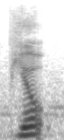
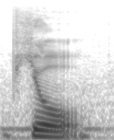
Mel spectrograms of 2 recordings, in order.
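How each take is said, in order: First: The final vowel is short. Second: The final vowel is held long. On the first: "we usually say this without uh, the u" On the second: "with u, it becomes byo. So as you can hear, ... the pronunciation of it is longer"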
